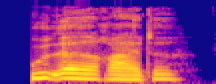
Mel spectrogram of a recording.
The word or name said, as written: UDADRETTEDE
